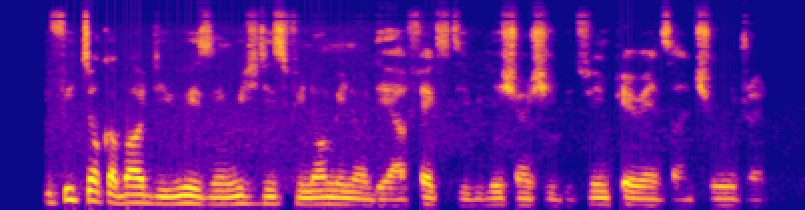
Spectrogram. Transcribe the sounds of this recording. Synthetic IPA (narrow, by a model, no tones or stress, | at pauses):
ifwitʰɔkabaʊt̚dəwezĩnwit͡ʃðisfinɔminɔ̃ndeafɛk̚tsdəɹileʃɔ̃nʃip̚bitʰwĩnpʰɛɹɛ̃ntsãnt͡ʃildɹɛ̃n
